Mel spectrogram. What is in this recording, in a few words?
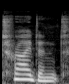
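"trident", English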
